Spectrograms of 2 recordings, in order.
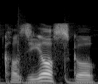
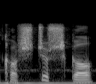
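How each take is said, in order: First: The name is said with an anglicized pronunciation. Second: The name is said with a Polish pronunciation. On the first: This is how people in Australia say it. "I learned it as Kosciuszko" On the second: This is the original Polish way to say it. "I know that it is Kościuszko"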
